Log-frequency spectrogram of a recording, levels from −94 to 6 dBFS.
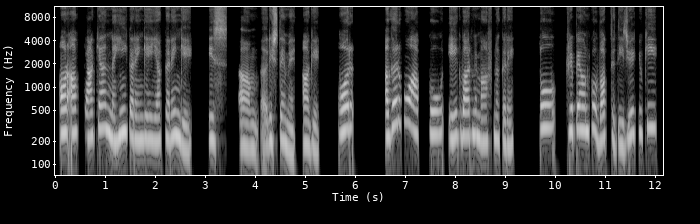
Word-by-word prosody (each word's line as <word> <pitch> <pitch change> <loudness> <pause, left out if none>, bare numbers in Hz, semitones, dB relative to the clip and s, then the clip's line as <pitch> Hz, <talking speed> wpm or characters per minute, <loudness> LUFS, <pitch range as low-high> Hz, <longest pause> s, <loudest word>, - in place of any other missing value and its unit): और 260 0 +7
आप 255 +1 +3 0.2
क्या-क्या 230 +7 +1
नहीं 245 -1 +4
करेंगे 210 -2 0
या 200 -1 -1
करेंगे, 215 -8 +1 0.4
इस 205 -3 0 0.3
अम, 165 -4 -1
अ, - - -5
रिश्ते 200 +2 +2
में 150 -6 -2 0.2
आगे। 170 -5 0 0.5
और 285 +2 +5 0.6
अगर 305 +10 +4
वो 350 -1 +4
आपको 250 -3 +1
एक 220 +2 -1
बार 235 0 +2
में 240 - +1
माफ़ 195 -2 -1
ना 215 - -1
करें, 180 -1 -3 0.5
तो 295 +1 +2 0.2
कृपया 270 +1 +2
उनको 275 +1 +1
वक़्त 215 +2 -1
दीजिए। 185 +7 -2
क्योंकि 295 +5 -3
230 Hz, 145 wpm, -22 LUFS, 200-265 Hz, 0.6 s, और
